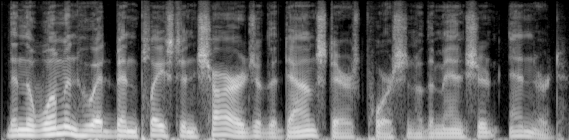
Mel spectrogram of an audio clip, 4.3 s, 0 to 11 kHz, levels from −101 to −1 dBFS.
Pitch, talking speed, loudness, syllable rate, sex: 105 Hz, 240 wpm, -19 LUFS, 6.2 syllables/s, male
